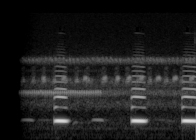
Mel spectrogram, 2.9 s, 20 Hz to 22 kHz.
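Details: Yellow-bellied toads on Bohor in August 2020: three short, soft, mellow tonal notes, evenly pitched, about a second apart, over a steady high insect-like drone.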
